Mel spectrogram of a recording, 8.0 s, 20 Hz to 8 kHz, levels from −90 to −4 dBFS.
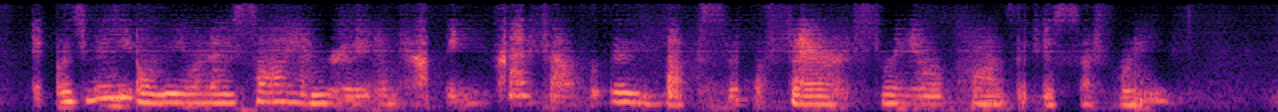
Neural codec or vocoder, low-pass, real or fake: codec, 44.1 kHz, 0.9 kbps, DAC; 7.2 kHz; fake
